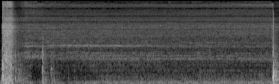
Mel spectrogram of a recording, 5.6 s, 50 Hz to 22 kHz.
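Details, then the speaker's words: 1979 MGB, old previously plugged 185/75 14 tire fitted and inflated: a short burst of air, then a steady thin hiss for several seconds as air escapes through a hole in the tire. "Woo! Nope. There's a hole. Good. Come on, man. Well, I see why it wasn't on a wheel anymore."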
